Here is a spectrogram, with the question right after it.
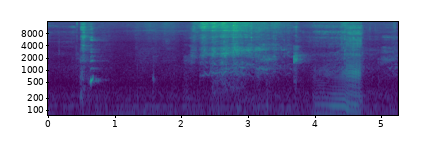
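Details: A pet pug, female, snoring while asleep indoors; breathy rasping snore with a loud wheezing inhale building near the end, soft noises in a small room.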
